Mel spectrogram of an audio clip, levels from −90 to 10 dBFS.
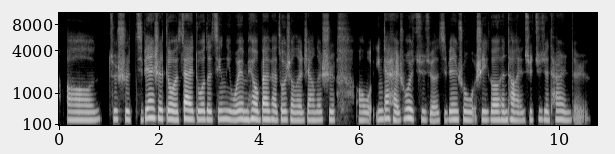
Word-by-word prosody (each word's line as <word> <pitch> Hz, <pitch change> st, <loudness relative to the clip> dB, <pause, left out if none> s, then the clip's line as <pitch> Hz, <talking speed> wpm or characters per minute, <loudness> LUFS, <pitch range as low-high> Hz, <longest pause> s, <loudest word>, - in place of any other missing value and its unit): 呃， 190 Hz, -1 st, 0 dB, 0.3 s
就 210 Hz, -1 st, -3 dB
是 200 Hz, -1 st, -2 dB
即 200 Hz, -, -11 dB
便 235 Hz, +2 st, +5 dB
是 225 Hz, -2 st, +3 dB
给 210 Hz, 0 st, +2 dB
我 200 Hz, -2 st, +5 dB
再 210 Hz, +1 st, +5 dB
多 200 Hz, 0 st, +2 dB
的 200 Hz, -1 st, +1 dB
精 205 Hz, +2 st, -2 dB
力， 205 Hz, -1 st, +1 dB
我 190 Hz, 0 st, 0 dB
也 210 Hz, 0 st, +3 dB
没 200 Hz, -1 st, 0 dB
有 210 Hz, -1 st, +5 dB
办 205 Hz, +1 st, +4 dB
法 200 Hz, -1 st, 0 dB
做 195 Hz, +1 st, -1 dB
成 195 Hz, -2 st, -2 dB
的 185 Hz, 0 st, -1 dB
这 190 Hz, +1 st, -4 dB
样 185 Hz, 0 st, -2 dB
的 190 Hz, 0 st, -3 dB
事， 195 Hz, 0 st, -3 dB, 0.4 s
呃， 185 Hz, 0 st, -4 dB
我 185 Hz, -1 st, -3 dB
应 200 Hz, +1 st, -3 dB
该 220 Hz, +1 st, +2 dB
还 195 Hz, -4 st, 0 dB
是 190 Hz, -, -11 dB
会 225 Hz, 0 st, +3 dB
拒 200 Hz, -2 st, -8 dB
绝 180 Hz, -2 st, -4 dB
的， 175 Hz, -, -4 dB
即 185 Hz, 0 st, -11 dB
便 200 Hz, +1 st, +1 dB
说 200 Hz, -1 st, -2 dB
我 190 Hz, 0 st, -2 dB
是 -, -, -1 dB
一 190 Hz, -, -1 dB
个 195 Hz, 0 st, +2 dB
很 190 Hz, 0 st, 0 dB
讨 195 Hz, -2 st, 0 dB
厌 180 Hz, 0 st, -5 dB
去 190 Hz, +1 st, -7 dB
拒 205 Hz, +1 st, -9 dB
绝 200 Hz, -1 st, -1 dB
他 200 Hz, +1 st, -3 dB
人 185 Hz, -2 st, -3 dB
的 -, -, -13 dB
人。 215 Hz, -, -13 dB
195 Hz, 295 characters per minute, -20 LUFS, 190-205 Hz, 0.4 s, 便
